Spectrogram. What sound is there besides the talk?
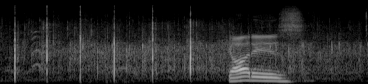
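audience applause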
